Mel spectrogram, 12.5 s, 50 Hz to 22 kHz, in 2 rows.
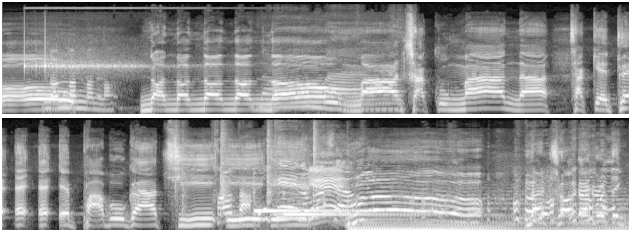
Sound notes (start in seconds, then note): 8.8 Sound of charging at PD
